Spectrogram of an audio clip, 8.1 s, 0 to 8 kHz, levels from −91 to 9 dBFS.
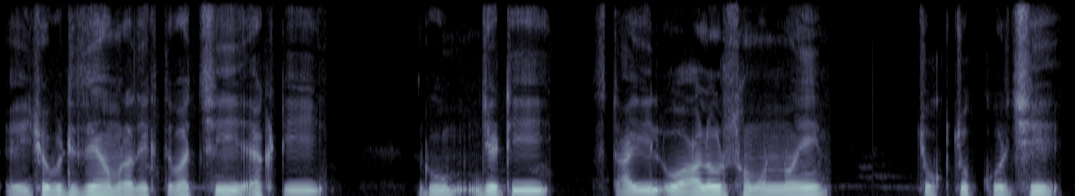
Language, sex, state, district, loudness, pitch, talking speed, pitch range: Bengali, male, West Bengal, Paschim Medinipur, -27 LUFS, 140 Hz, 105 wpm, 135-150 Hz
